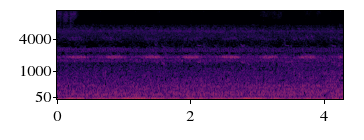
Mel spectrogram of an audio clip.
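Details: Short stretch of evening cricket chirps recorded on a deck with a pet chihuahua puppy present; thin high chirps come about twice per second over a dull rumbling hum.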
